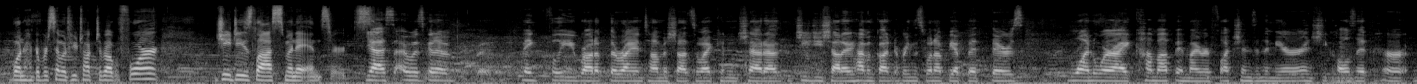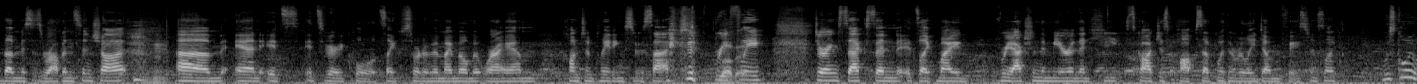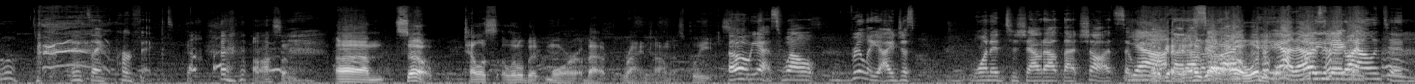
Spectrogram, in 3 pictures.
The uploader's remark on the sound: We are live, on-location at the TCL Chinese Theatre for the 19th annual Oscar Qualifying HollyShorts Film Festival , as the official podcast partner. We are live, on-location at the TCL Chinese Theatre for the 19th annual Oscar Qualifying HollyShorts Film Festival , as the official podcast partner.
